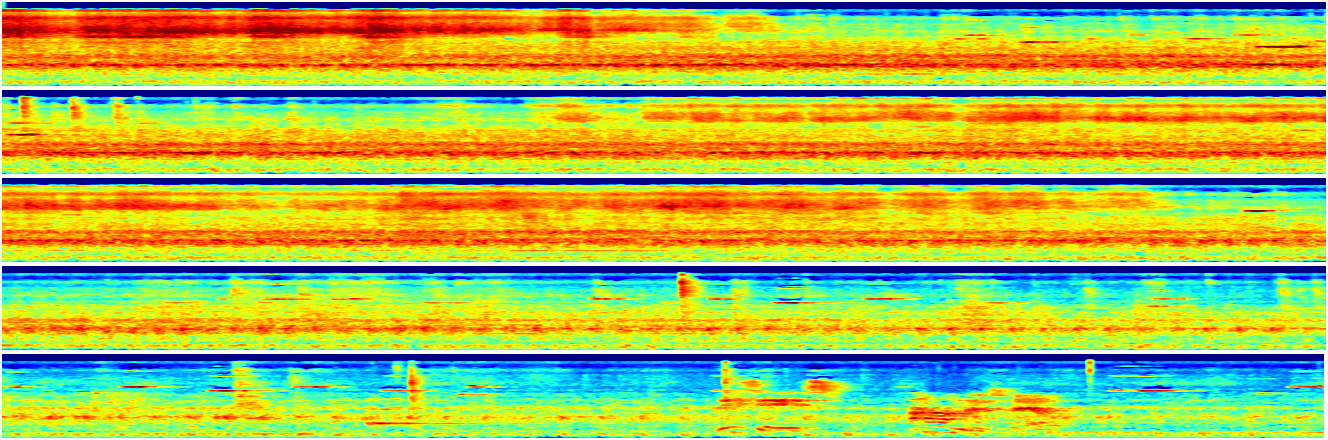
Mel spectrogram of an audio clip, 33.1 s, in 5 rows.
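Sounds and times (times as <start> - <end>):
train wheels rumbling on track: 0.0 - 33.0.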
